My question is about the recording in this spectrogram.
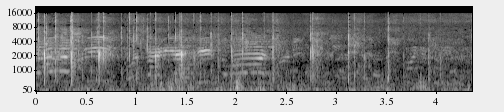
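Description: Indistinct voices of players and onlookers talking and calling out, strongest in the first half, with scattered sharp clicks.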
